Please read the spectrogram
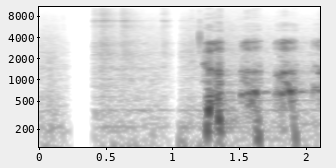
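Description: A man laughing: about a second in he breaks into a run of short bursts of laughter, about four a second.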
